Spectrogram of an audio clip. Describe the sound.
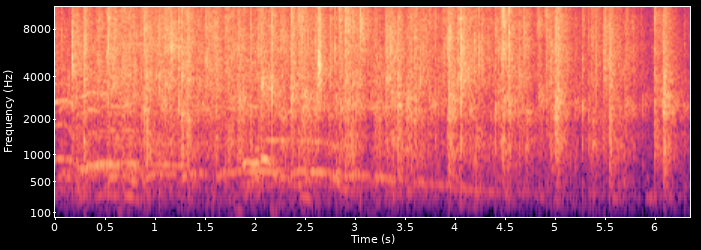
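An audience claps steadily for several seconds as a person is called to the front, a dense crackle of many hands with a few voices calling out underneath, holding at an even loudness throughout.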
